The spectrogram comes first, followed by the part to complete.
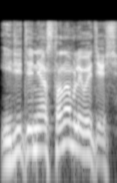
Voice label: emphatic go quiet, russian; Gambler

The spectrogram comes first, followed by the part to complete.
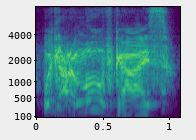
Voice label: radio lets go, player vo anarchist; Counter-Strike Global Offensive

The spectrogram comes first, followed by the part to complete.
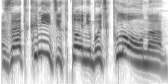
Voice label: see clowns, russian; Producer

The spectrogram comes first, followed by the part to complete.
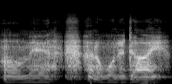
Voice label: scared emote; Counter-Strike Global Offensive

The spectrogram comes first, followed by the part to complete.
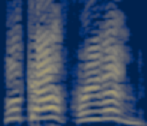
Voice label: look out, female; npc; Garry's Mod; hl2

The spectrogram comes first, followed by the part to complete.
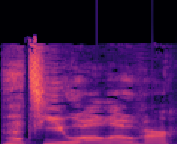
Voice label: answer, female; Garry's Mod; hl2

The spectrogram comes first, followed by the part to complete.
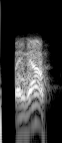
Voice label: radio bot nice shot, Counter-Strike swat

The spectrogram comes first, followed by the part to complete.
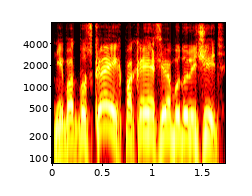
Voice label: Heal Other Combat, russian, Survivor Voice; Gambler

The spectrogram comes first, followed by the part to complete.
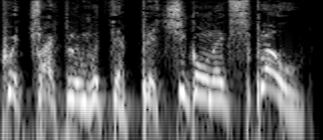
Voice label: witch getting angry, coach; Left 4 Dead 2

